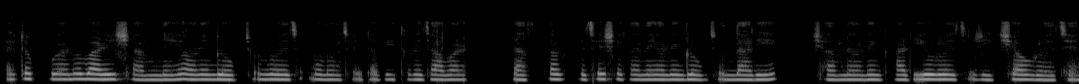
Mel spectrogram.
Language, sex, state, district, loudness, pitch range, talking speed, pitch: Bengali, female, West Bengal, Purulia, -35 LUFS, 220-235 Hz, 150 wpm, 225 Hz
